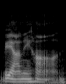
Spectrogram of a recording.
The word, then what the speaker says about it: Bayanihan: Am I pronouncing the festival correctly? Bayanihan. Yes. Bayanihan.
